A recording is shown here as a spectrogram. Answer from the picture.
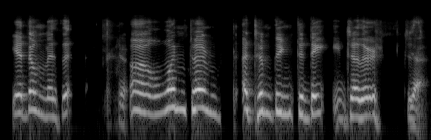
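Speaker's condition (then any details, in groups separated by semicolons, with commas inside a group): Cerebral palsy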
